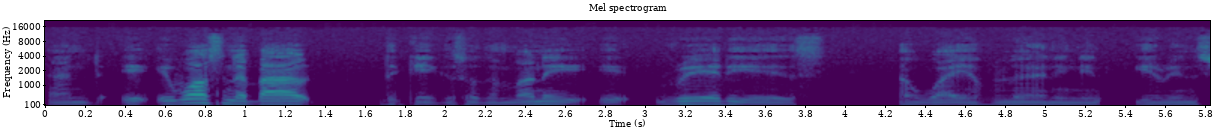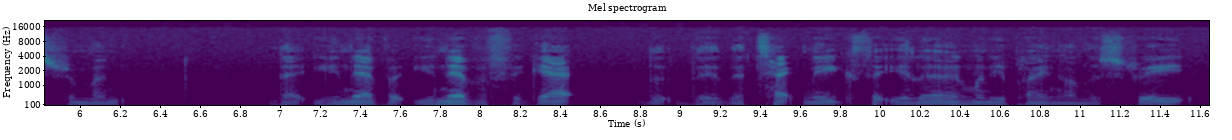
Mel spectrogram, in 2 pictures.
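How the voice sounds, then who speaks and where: A man's voice: lowish voice, normal speed, slightly rough, poor audio. A middle-aged man talking casually as an interview guest, earnest and repeating words as he gets going. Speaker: musician guest, saxophone busker.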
